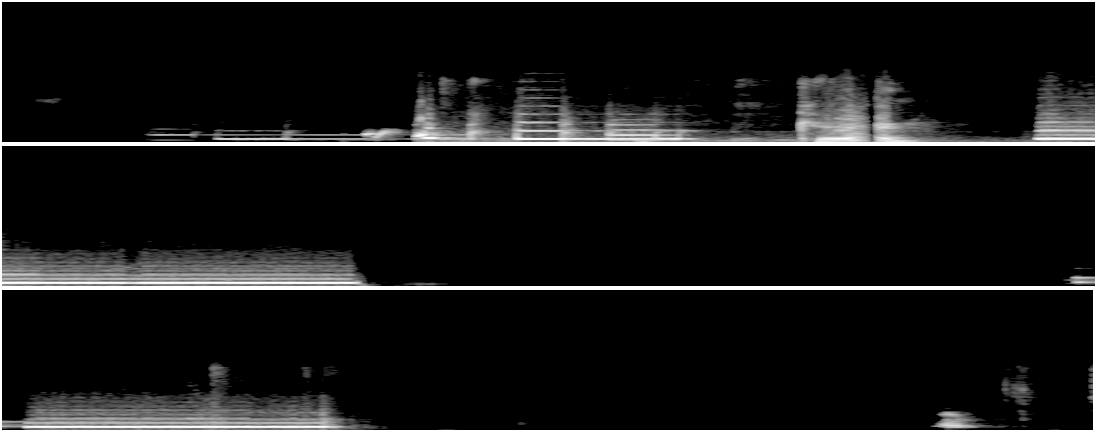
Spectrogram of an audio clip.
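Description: An outgoing phone call: a quick run of keypad dialing tones, then steady electronic ringback tones in two separate bursts with quiet gaps between. A voice speaks briefly near the start.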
